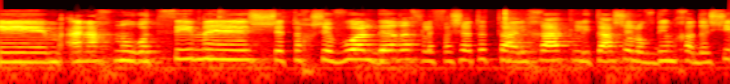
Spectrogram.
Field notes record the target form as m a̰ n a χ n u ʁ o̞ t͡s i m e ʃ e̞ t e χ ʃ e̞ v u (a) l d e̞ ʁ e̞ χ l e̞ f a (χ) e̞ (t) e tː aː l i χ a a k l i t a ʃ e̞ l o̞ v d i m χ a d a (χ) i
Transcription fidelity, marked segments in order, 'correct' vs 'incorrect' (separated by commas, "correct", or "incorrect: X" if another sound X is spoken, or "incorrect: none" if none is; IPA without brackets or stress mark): correct, incorrect: ʃ, correct, incorrect: ʃ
